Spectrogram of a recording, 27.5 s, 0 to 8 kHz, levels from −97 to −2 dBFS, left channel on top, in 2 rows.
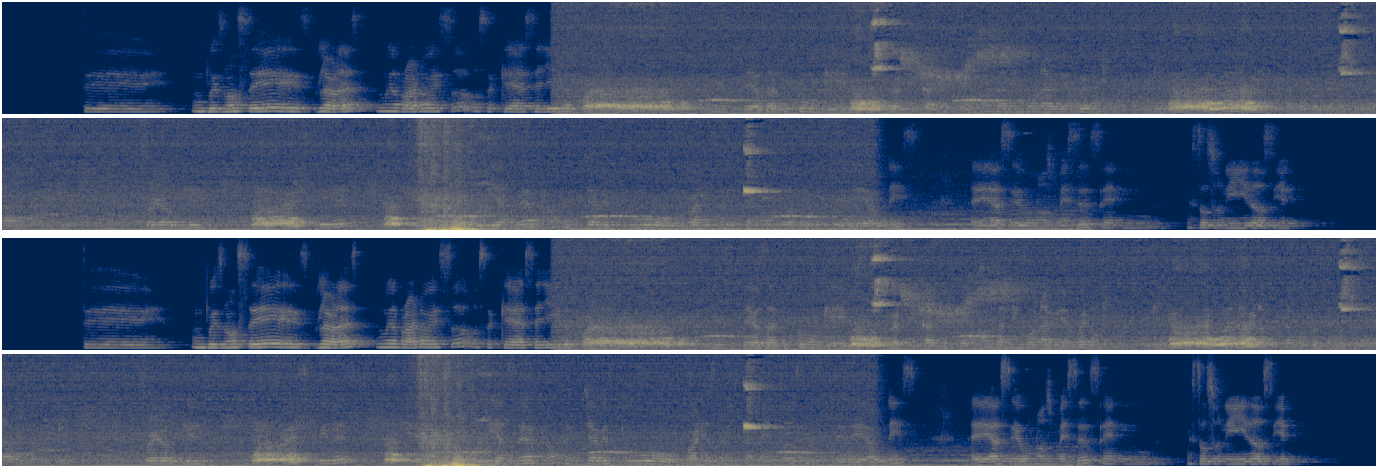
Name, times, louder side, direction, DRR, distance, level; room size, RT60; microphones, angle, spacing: voice 1, 0.8-11.0 11.5-15.8 16.1-17.2 17.5-22.8 23.1-25.3 25.6-26.6, right 1 dB, 20° right, 4 dB, 0.6 m, -48 dB
sound 1, 5.5-22.5, equal, 5° left, 0.8 m, -38 dB
sound 2, 19.3-24.6, left 1 dB, 75° left, 0.7 m, -48 dB
4.4 x 2.9 x 4.0 m, 0.72 s
head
